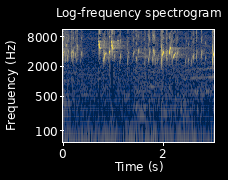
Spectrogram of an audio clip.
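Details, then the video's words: A female European goldfinch gives its mating-stimulus call: short groups of sharp, high, tinkling chirps, two main clusters about a second apart, then a final bright note. "بتبتة انتى الحسون لتحفيز الدكور على التزاوج"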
